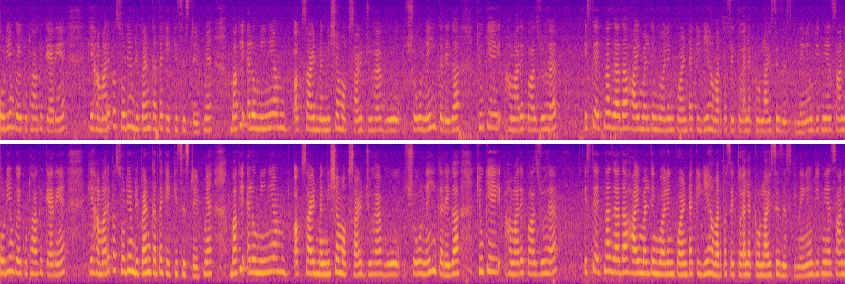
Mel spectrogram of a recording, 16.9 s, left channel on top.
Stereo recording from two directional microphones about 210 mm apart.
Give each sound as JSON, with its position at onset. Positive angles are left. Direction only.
{"t": 0.1, "sound": "a woman's voice", "side_deg": -45}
